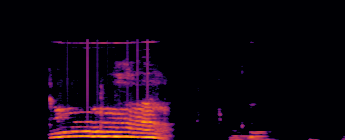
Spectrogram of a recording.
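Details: Cavalier King Charles Spaniel puppies of Robin and Myra, indoors in late October: a sustained arched cry of over a second, steady then falling away, followed by a shorter lower whimper and soft thumps.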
